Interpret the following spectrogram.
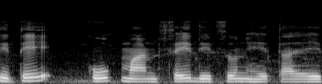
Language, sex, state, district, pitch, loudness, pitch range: Marathi, male, Maharashtra, Nagpur, 135 Hz, -15 LUFS, 125-145 Hz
